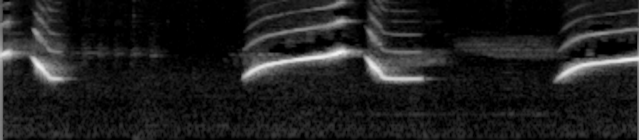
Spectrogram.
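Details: Javan pied starling, master song for cage birds: clear whistled phrases, each a long rising whistle followed by a quick falling slur, repeated after short silences.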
